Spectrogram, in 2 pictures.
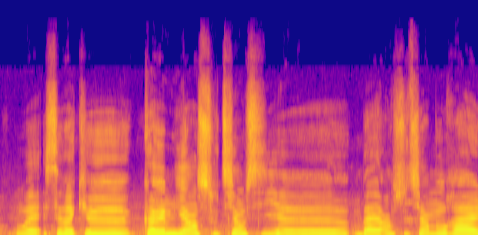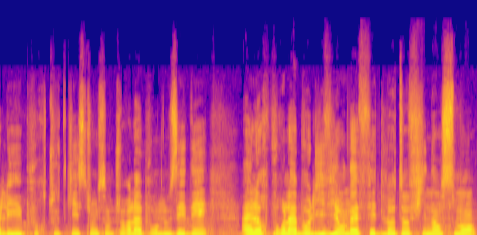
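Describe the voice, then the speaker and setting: A woman with a plain, everyday voice and a medium pitch. She speaks at a moderate pace with ordinary pitch variation. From western France (Bressuire). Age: 20s. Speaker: university student. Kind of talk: testimony.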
